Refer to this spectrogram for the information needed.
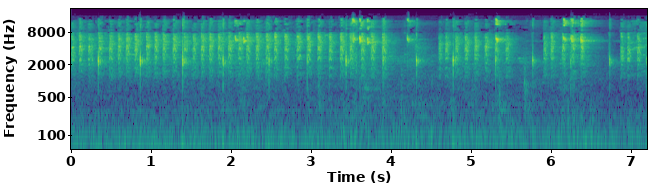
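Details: Noisy, sharp tree sparrow chatter for training songbirds: dense, steady series of quick harsh chirps, two to three per second, running on almost without pause.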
